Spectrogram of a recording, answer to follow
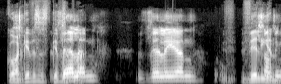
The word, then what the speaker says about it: Welén: I look at it, looks like an Irish name, Whelan, but that's not how you pronounce it, is it? No, not quite.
